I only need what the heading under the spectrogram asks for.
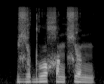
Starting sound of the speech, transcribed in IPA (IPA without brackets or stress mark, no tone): ʑ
